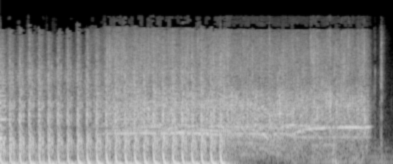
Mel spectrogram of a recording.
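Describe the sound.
Rapid automatic gunfire used as a sound effect: a fast, even stream of many loud shots lasting about two seconds, then a dense, ringing tail that holds steady before cutting off abruptly.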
